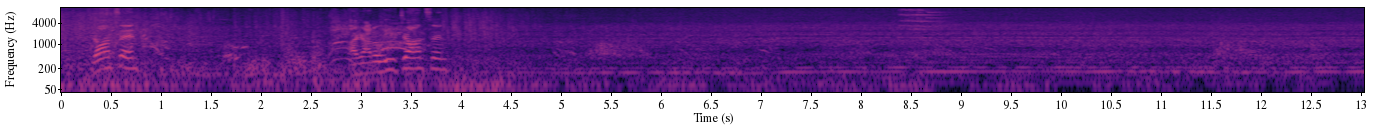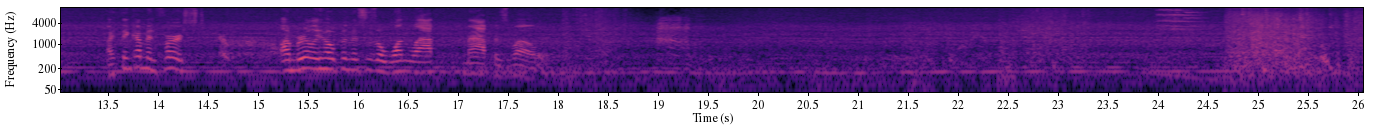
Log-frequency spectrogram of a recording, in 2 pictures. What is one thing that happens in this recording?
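A small vehicle's engine hums steadily as it drives along.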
